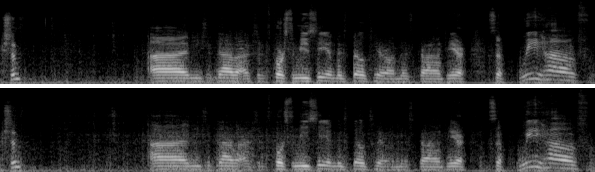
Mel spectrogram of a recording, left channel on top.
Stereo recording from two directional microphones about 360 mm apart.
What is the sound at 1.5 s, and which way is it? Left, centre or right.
Speech, left.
